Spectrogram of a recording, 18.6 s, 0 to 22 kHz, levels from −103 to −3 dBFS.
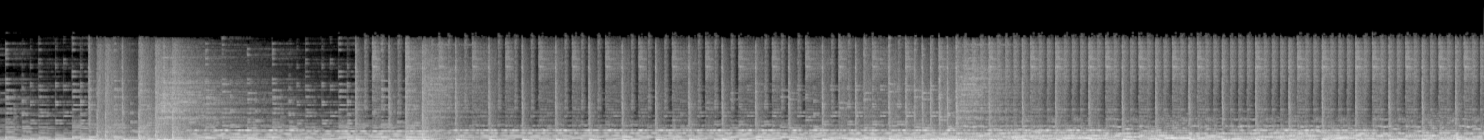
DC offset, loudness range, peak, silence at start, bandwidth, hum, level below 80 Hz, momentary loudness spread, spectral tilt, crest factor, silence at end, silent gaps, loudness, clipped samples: under 0.1%; 3 LU; -4 dBFS; 0 s; 17 kHz; none; -30 dBFS; 5 LU; -5 dB/octave; 16 dB; 0 s; none; -22 LUFS; under 0.1%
